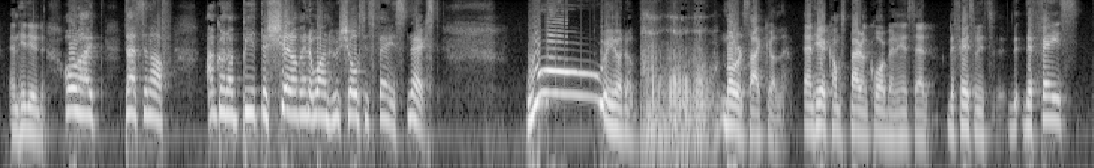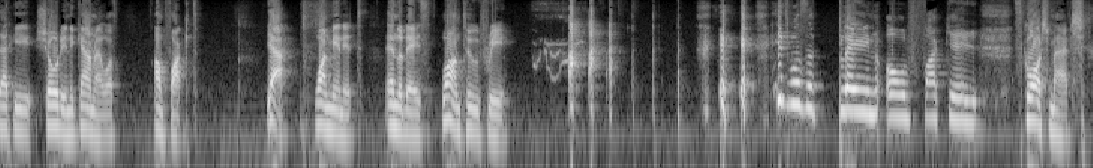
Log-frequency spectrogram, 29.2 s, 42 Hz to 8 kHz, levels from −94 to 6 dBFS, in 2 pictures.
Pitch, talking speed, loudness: 155 Hz, 130 wpm, -12 LUFS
